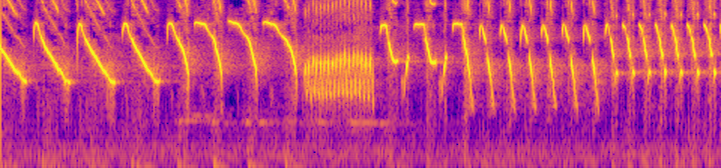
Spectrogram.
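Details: Canary in long song, used as a tutor recording for training songbirds; rapid series of sharp descending whistled sweeps, a brief buzzy rattle in the middle, then fast repeated high trilled notes, clean with no background.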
